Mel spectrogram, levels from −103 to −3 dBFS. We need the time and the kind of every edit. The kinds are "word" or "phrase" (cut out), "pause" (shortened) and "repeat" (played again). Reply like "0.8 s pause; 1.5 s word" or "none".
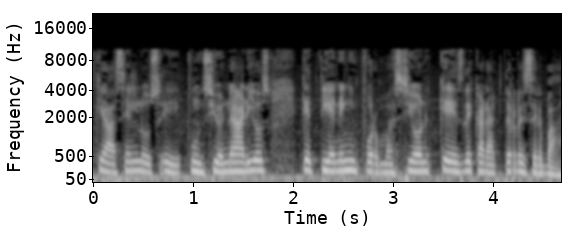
none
